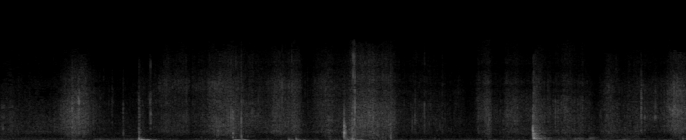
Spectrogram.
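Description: Wooden poles knock against each other.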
